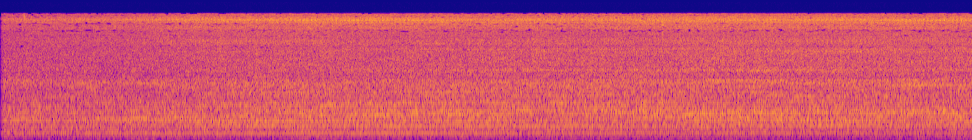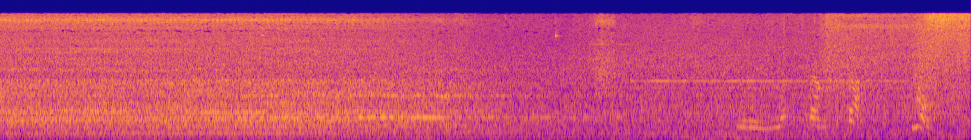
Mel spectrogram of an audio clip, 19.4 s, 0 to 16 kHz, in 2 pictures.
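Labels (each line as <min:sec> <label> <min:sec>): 0:00.0 A large vehicle nearby is making a loud, steady noise. 0:15.1
0:17.2 An announcement is played over loudspeakers. 0:19.4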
